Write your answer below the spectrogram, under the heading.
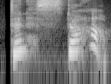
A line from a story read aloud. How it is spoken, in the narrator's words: Hermione screamed in horror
